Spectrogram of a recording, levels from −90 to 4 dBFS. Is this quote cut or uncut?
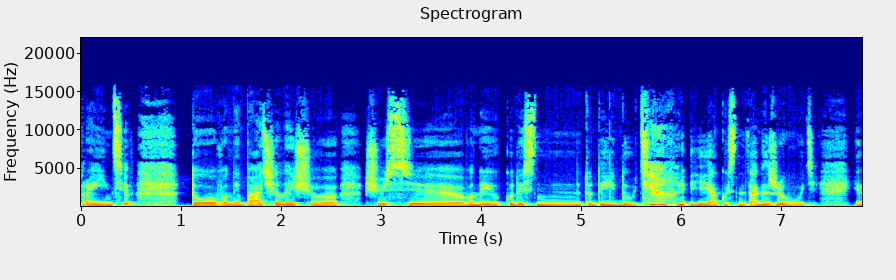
uncut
